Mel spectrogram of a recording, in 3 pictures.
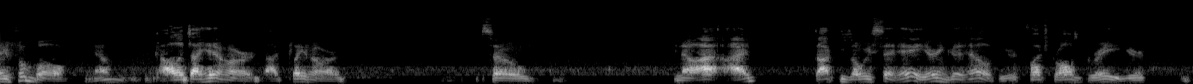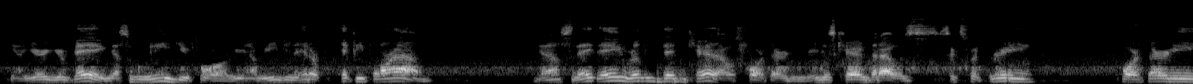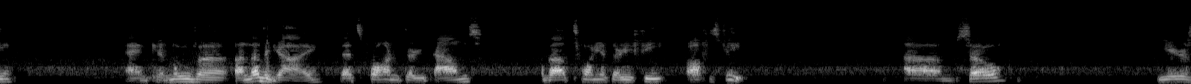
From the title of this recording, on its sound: Just the morning’s drive to work and thoughts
